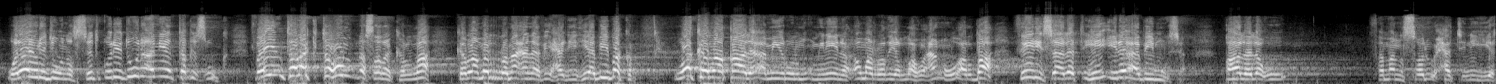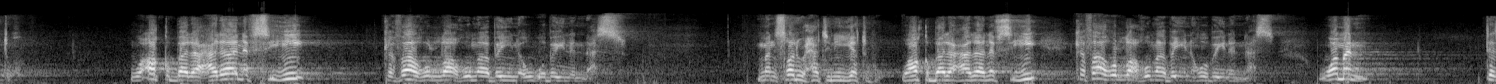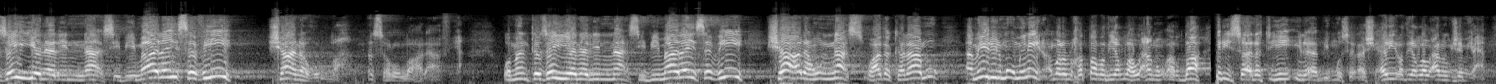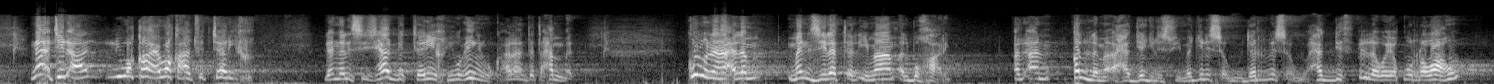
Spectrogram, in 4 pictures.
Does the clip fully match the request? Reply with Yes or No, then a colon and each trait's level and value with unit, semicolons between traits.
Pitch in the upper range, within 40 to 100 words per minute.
No: very high, 250 Hz; average, 125 wpm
